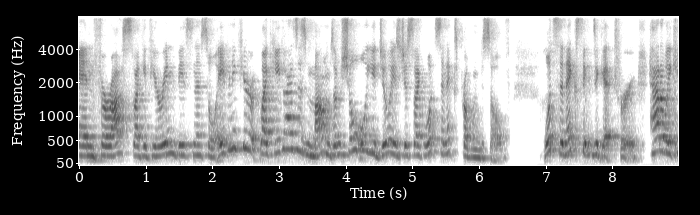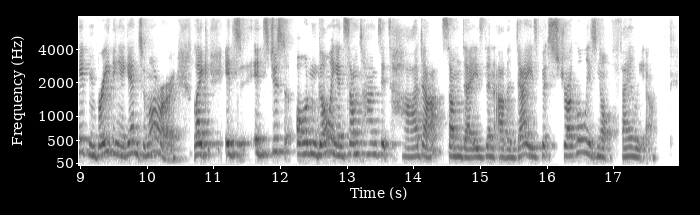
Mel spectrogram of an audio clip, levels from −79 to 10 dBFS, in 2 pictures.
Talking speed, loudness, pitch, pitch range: 215 wpm, -25 LUFS, 215 Hz, 195-235 Hz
